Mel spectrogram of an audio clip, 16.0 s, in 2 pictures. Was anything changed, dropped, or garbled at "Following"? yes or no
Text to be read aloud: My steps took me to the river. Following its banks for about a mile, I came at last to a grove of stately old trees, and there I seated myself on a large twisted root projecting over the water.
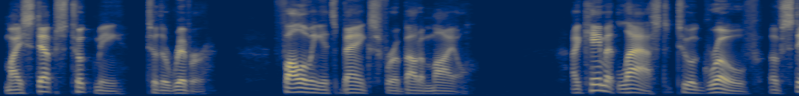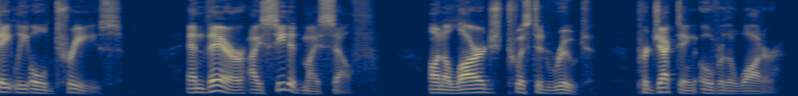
no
